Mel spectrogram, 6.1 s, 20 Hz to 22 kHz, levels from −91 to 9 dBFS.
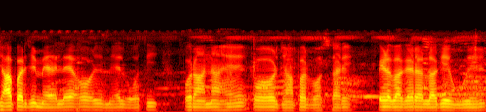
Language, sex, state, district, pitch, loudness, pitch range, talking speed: Hindi, male, Chhattisgarh, Bastar, 110 Hz, -23 LUFS, 105-115 Hz, 205 wpm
